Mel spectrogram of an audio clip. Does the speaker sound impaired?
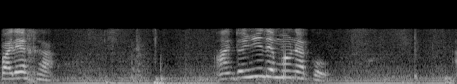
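Yes: Down syndrome; radio program of Fundación Síndrome de Down de Madrid.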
